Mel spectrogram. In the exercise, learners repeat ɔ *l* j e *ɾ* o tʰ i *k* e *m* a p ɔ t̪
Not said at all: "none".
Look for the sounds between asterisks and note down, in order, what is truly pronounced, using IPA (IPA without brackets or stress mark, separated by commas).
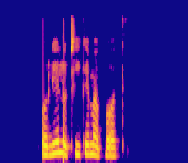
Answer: l, l, k, m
